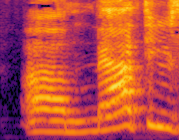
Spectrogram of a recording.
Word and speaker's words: Matthews: Matthews, that's pretty interesting because Ashley was in here and she told me how her last name is pronounced and she said it's pronounced like Matthew.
